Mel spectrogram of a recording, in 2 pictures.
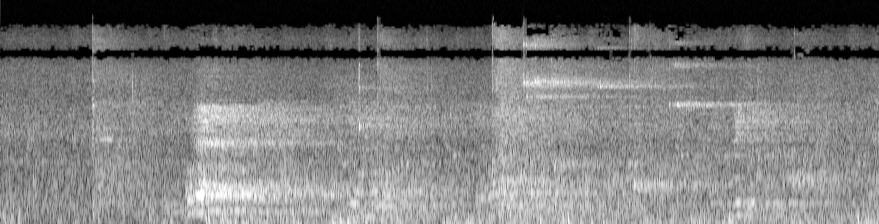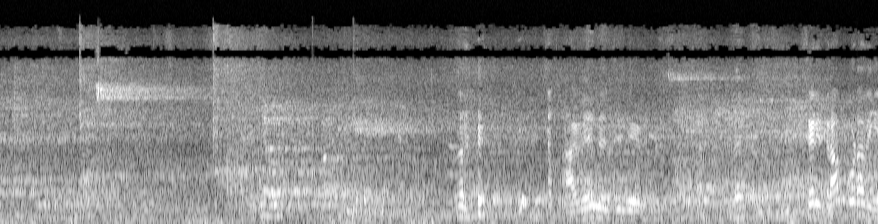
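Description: Shuttlecocks are struck with sharp pops of badminton rackets in an echoing hall.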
